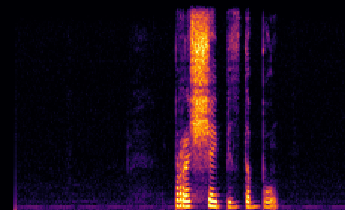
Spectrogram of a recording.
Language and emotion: Russian, angry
